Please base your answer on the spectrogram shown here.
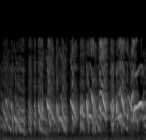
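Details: A pair of tanagers singing face to face, loud and close: a dense, continuous stream of rapid high twittering and squeaky chirps, the two voices overlapping without pause, with a faint low hum beneath.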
